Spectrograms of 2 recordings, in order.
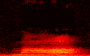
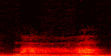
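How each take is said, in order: First: The pitch rises from middle to high. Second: The pitch dips low then rises. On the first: It means hemp. "마 이러면은 그 우리 마 있잖아요. 풀마" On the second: It means horse. "마 그러면은 말 맞자 달려 달리는 말이고"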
